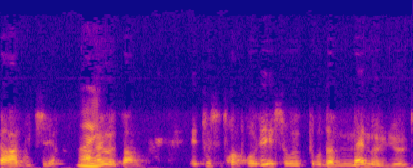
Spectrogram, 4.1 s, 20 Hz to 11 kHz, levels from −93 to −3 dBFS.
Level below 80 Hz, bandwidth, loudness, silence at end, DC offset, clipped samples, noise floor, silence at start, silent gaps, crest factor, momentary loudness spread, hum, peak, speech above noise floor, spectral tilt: -54 dBFS; 9.2 kHz; -25 LUFS; 0.05 s; under 0.1%; under 0.1%; -46 dBFS; 0 s; none; 20 dB; 16 LU; none; -6 dBFS; 21 dB; -8 dB/octave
